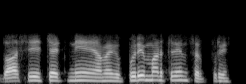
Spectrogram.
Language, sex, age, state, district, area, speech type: Kannada, male, 18-30, Karnataka, Koppal, rural, conversation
